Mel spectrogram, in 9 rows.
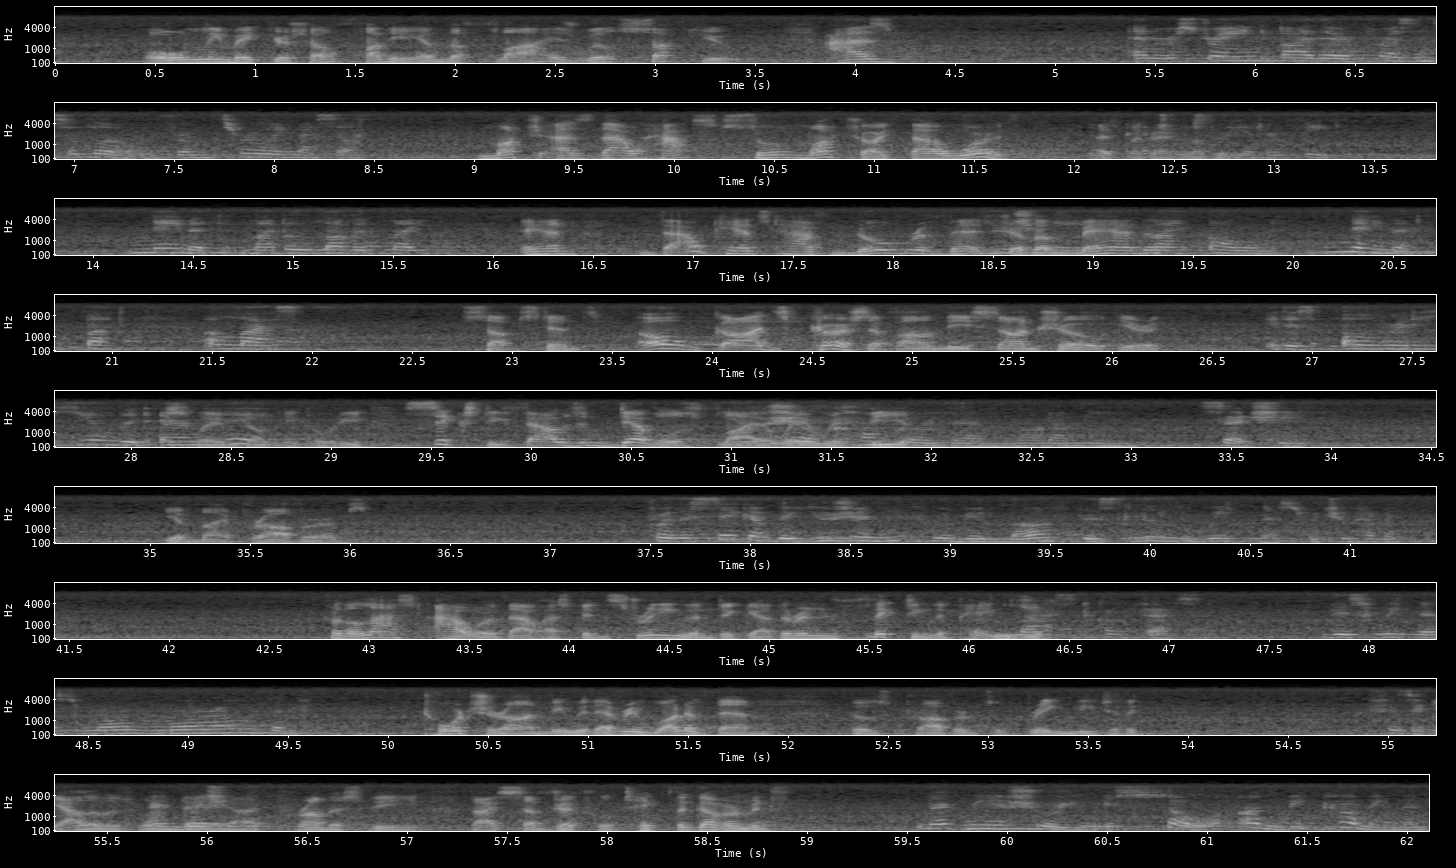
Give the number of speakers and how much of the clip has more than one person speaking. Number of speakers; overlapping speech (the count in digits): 2, about 9%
